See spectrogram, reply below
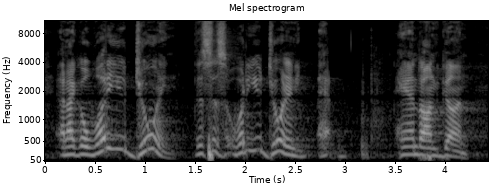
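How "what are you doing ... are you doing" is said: angry, mad, demanding tone. Retelling being pulled over by an officer: retelling own angry words. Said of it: "now I'm mad".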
